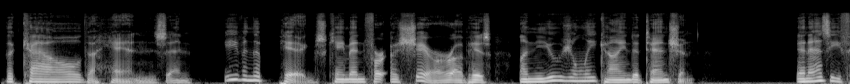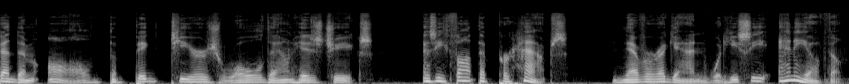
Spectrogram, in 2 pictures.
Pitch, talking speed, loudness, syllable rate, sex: 110 Hz, 155 wpm, -19 LUFS, 4.0 syllables/s, male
